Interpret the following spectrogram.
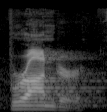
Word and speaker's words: Bronder: Just pronounce it. Bronder. So, Mary Bronder.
